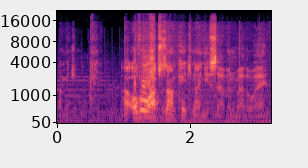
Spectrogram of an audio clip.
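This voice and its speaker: A man acting as game master for a tabletop roleplaying game narrates scenes and explains the rules in a conversational way. His medium-pitched voice is animated and quick, with background music playing.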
